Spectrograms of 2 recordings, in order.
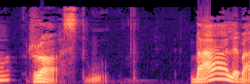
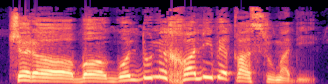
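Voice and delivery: slightly raised, louder storybook emperor voice; lightly voiced emperor demanding an explanation; questioning emperor; 5 semitones higher, 5 dB louder than usual. A narrator's reading. Emperor asks the child about an empty flowerpot, questioning emperor voice.

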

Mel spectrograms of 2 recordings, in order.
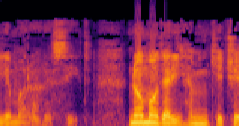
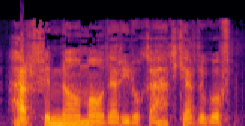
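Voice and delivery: plain reading voice

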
